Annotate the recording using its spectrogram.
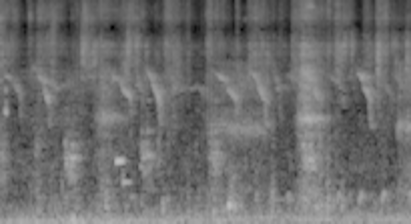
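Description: Faint bird chirping around a farm barn: short falling chirps, two or three a second, over a low steady hum.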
